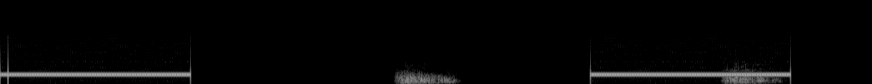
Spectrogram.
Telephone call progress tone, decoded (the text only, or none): ringback tone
